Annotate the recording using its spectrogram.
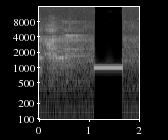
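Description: An edited-in censor bleep: a single steady, high-pitched beep lasting about half a second, starting about a second in, with the rest of the sound cut to silence beneath it, the usual way a swear word is masked. Low workshop room sound surrounds it.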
